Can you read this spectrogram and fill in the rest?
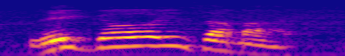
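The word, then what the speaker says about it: logizomai: The Greek word is legoizomai.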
